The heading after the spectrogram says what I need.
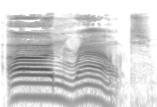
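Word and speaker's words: en route: onword is the words on Route on route now these are actually two words but they're spoken together on Route is probably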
